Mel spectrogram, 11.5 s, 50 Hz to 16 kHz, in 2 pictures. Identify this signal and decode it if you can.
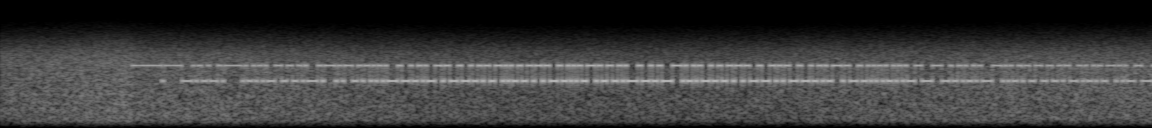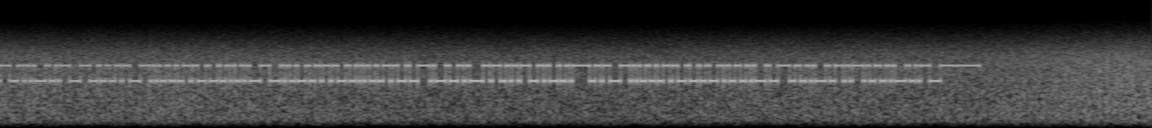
RTTY (75 baud, 850 Hz shift), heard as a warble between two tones, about 1900 Hz centre, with radio static. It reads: DZIEKUJE ZA WSPARCIE OD PANA BARDZO DOSWIADCZONEGO POSLA DO PARLAMENTU, POSLA NIEMIECKIEGO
